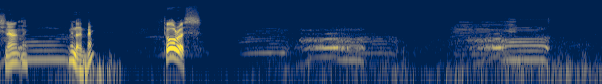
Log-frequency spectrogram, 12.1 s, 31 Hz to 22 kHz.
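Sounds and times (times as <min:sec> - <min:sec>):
cattle mooing: 0:04.8 - 0:07.9, 0:09.0 - 0:11.0.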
